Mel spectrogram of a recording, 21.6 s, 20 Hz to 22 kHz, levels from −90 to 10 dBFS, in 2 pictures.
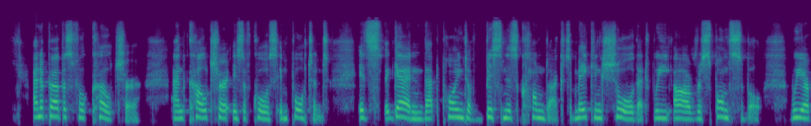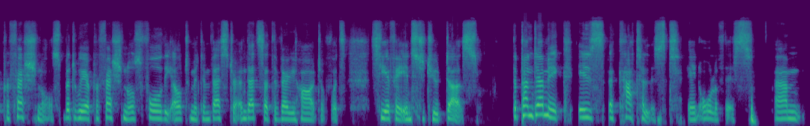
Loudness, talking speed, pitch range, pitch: -26 LUFS, 155 wpm, 185-220 Hz, 200 Hz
